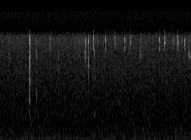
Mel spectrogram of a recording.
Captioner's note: mouse clicking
